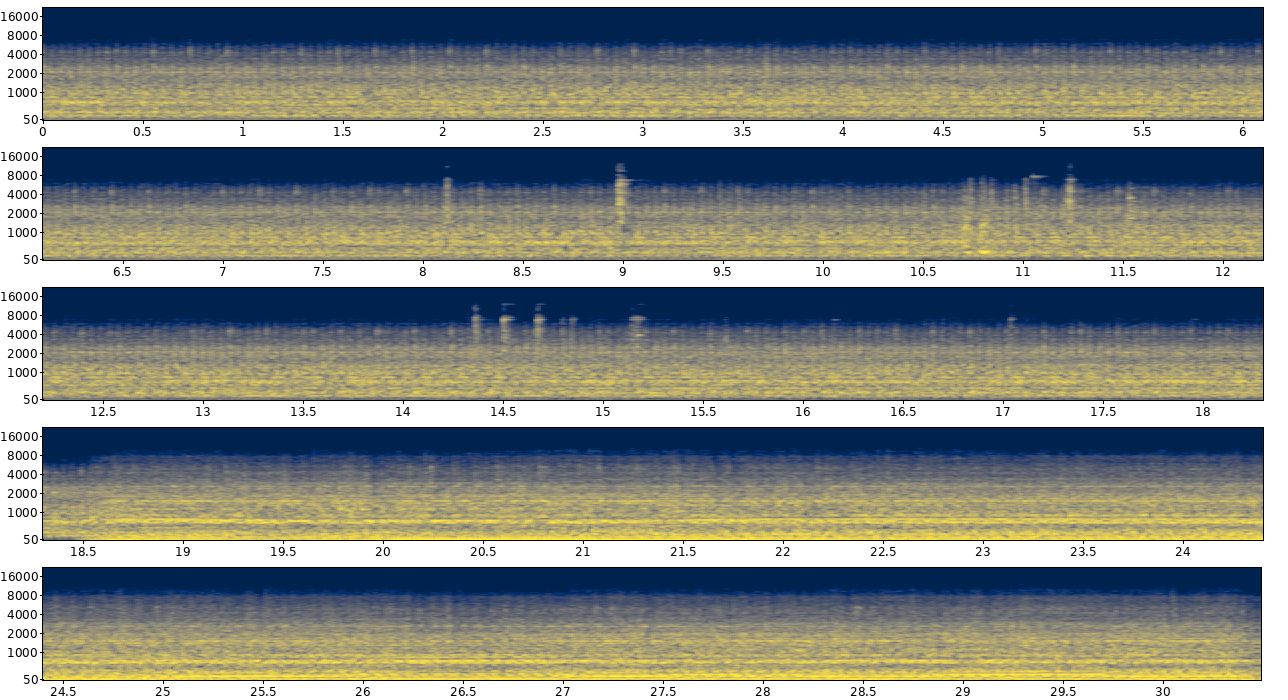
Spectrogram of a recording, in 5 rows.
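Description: Valtra N123 tractor's diesel engine idling, with a few sharp metal clinks about nine, eleven and fifteen seconds in as a wire crane is coupled to the three-point linkage hooks. About eighteen seconds in the sound switches to the tractor driving, the engine running louder and deeper.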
